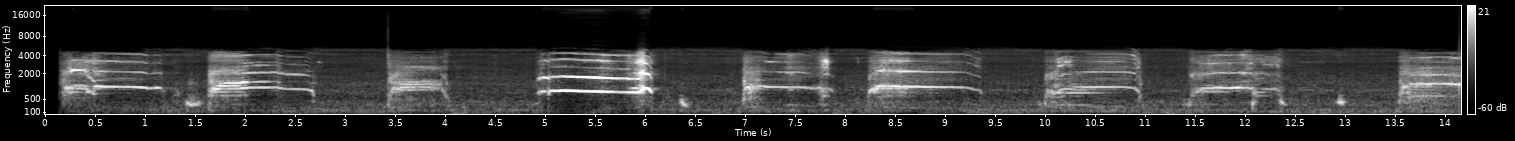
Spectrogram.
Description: circus sea li, circus; stefano

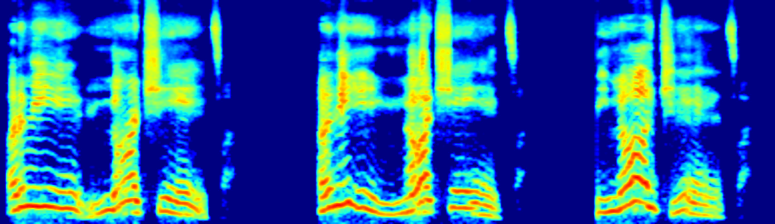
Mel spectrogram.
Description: many high pitched soft vo; freedom

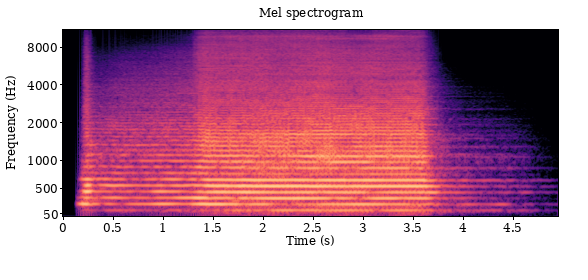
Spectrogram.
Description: cruise ship air horn; nautical

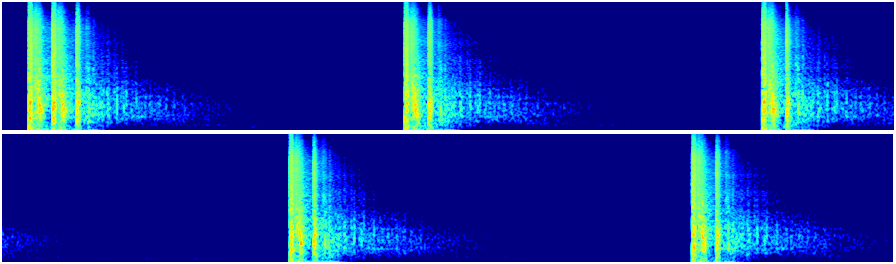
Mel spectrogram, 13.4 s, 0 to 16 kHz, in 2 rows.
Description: AK-12 shoot sound, automatic

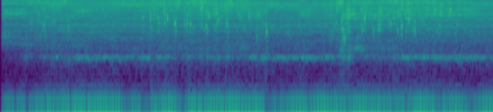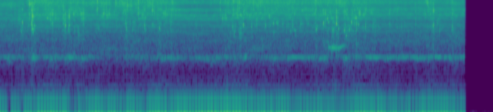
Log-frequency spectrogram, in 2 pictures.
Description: sound of cleaning

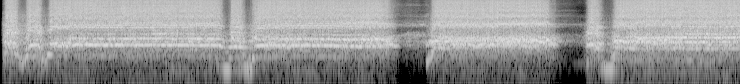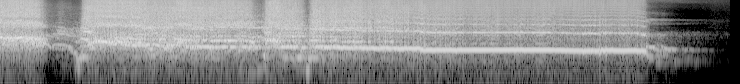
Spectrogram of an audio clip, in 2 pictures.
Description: ooh wow, awe; empire

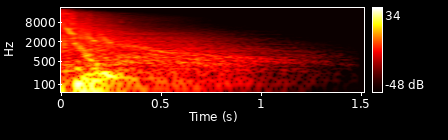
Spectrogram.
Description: clean and futu, gravity gun

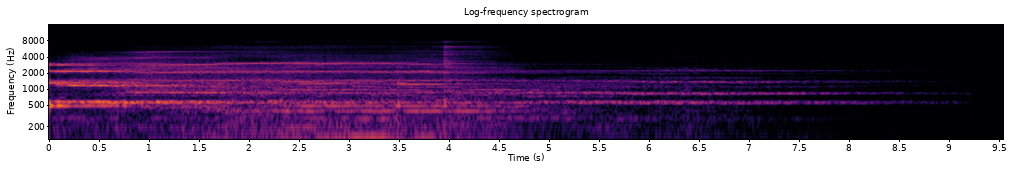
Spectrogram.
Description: draingang style, riser

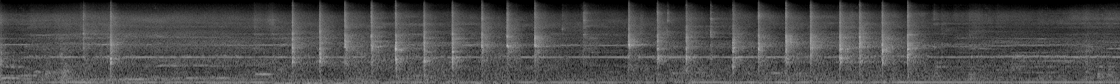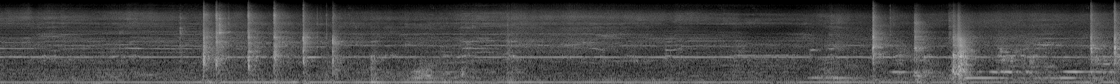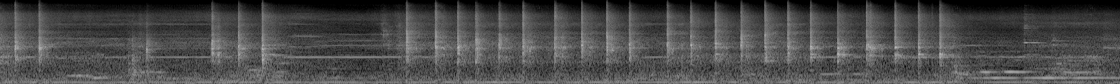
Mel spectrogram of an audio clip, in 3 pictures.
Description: hairdressing salon busy

